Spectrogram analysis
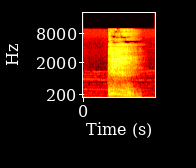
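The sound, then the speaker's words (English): A man clears his throat once in a short, raspy burst of under a second, alone against near silence. “He cleared his throat and spoke in Dragonese.”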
